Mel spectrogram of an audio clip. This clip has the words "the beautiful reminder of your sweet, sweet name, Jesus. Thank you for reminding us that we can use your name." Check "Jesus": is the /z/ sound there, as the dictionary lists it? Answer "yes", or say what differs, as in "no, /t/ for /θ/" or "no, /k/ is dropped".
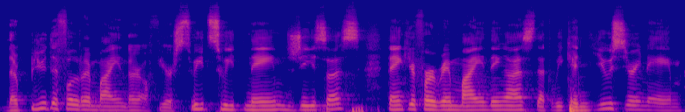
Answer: no, /s/ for /z/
